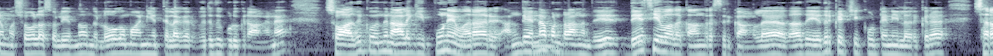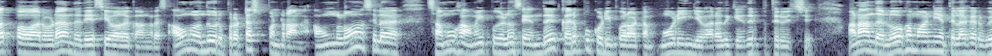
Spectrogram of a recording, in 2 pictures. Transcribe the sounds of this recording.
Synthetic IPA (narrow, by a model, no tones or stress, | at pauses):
ɐmːɐsoːlɐsɔlːɪɾɯnd̪aːɐnd̪ɐloːɣɐmaːɳːɪjɐt̪ɪlɐɣɐɾʋɪɾɯðɯkɔɽɯkːɪɾaːŋɡɐnːɐ | soːɐðɯkːɯʋɐnd̪ɯnaːlɐk̬ːipuːneːʋɐɾaːɾɯʔɐ̰ŋɡeːɛnːɐpɐɳːɾaːŋɡɐnd̪d̪eːsɪjɐʋaːðɐkaːŋɡɪɾɐsɪɾɯkːaːŋɡɐlːɐɐːðaːʋɐðɯɛðɪɾkɐʈ̚t͡ʃːikuːʈːɐnɪlɐɪɾɯkːɪɾɐ | sɐɾɐt̪̚pɐʋaːɾoːɽɐɐnd̪ɐd̪eːsɪjɐʋaːðɐkaːŋɡɪɾesɐ̰ʋɐŋɡɐʋɐnd̪ɯɔɾɯpɪɾoʈːɛsʈ̚pɐɳːɾaːŋɡɐʔɐʋɐŋɡɐɭʊ̃sɪlɐ | sɐmuːɣɐːmɐɪpːɯɣɐɭɯ̃seːɾnd̪ɯkɐɾɯpːɯkːɔɽipoːɾaːʈːɐmːoːɽiɪŋɡeːʋɐɾɐðɯkːɯɛðɪɾpːɯt̪ːɛɾɯʋɪt͡ʃːɯaːnaːɐnd̪ɐloːɣɐmaːnːɪjɐt̪ɪlɐɣɐɾʋɪ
